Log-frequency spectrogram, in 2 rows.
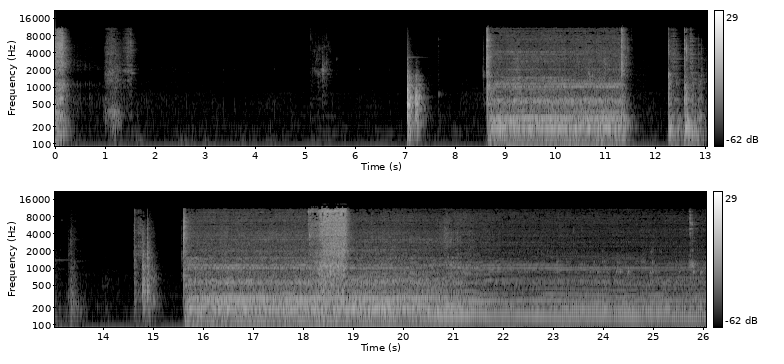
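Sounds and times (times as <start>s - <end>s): coffee grinder motor grinding: 8.7s - 11.3s, 15.6s - 26.0s.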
